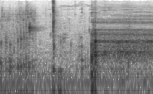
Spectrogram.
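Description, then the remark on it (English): Water trickles and drips, two sharp splashy plinks followed by a steady, thin pouring stream that keeps running quietly to the end. No one talks. “Whoa, is that water? That's regular water.”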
